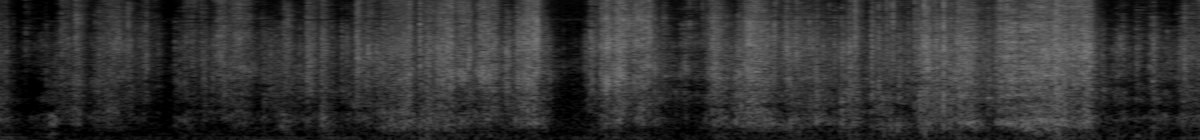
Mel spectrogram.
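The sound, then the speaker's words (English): Gift wrapping paper tearing and crinkling as a loosely folded wrap is ripped open. The papery crackle is loud and nearly continuous, with one short lull midway. “And I was like, fuck it, I'm not wrapping this again. That's okay. It makes it easy to open. Yes. Ready, set, destruction noises.”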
